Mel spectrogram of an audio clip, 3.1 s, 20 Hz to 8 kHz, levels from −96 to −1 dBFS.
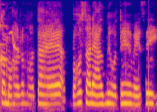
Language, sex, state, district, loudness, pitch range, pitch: Hindi, female, Bihar, Kishanganj, -17 LUFS, 240-260 Hz, 250 Hz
